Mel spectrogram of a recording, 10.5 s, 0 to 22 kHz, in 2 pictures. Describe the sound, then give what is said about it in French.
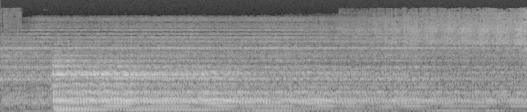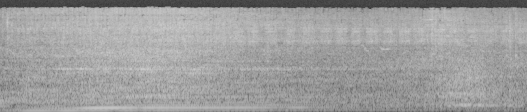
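A 4x4 vehicle's engine drones steadily as it drives along a road toward the village of Oretsa in the northeast of the island, around 7 a.m. on 15 November 2009, its hum rising and falling as it revs, with road noise underneath and no voices. “Plusieurs mois plus tard, le 15 novembre 2009, vers 7 heures du matin, un homme, au volant de son 4x4, roule en direction du village d'Oretsa, au nord-est de l'île.”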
